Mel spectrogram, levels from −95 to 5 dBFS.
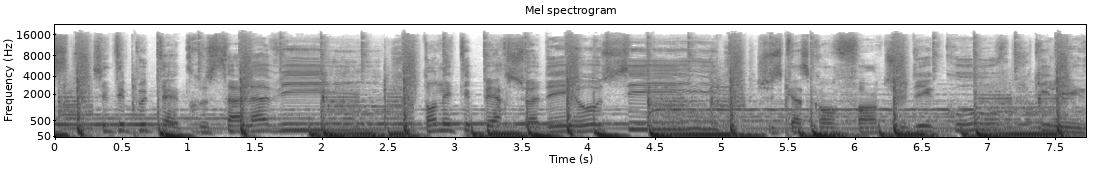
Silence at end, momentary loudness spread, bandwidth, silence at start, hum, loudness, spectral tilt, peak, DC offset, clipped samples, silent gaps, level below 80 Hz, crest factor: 0 s; 5 LU; 17.5 kHz; 0 s; none; -19 LUFS; -5 dB/octave; -6 dBFS; under 0.1%; under 0.1%; none; -22 dBFS; 12 dB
